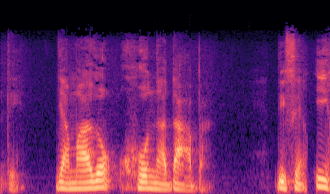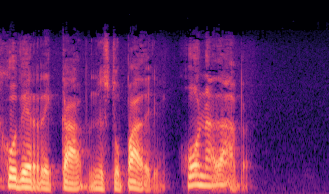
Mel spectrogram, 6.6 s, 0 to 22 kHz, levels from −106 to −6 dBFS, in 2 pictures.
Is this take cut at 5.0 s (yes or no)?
no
